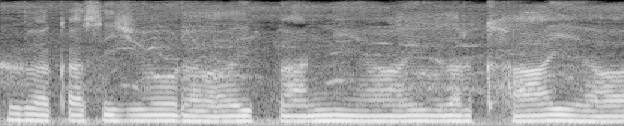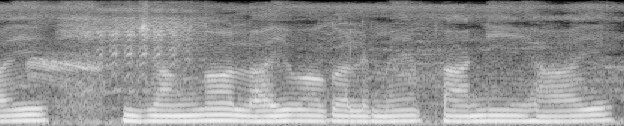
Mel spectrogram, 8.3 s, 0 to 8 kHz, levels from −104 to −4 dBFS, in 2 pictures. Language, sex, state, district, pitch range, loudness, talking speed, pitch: Bajjika, male, Bihar, Vaishali, 125-130 Hz, -14 LUFS, 110 wpm, 130 Hz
